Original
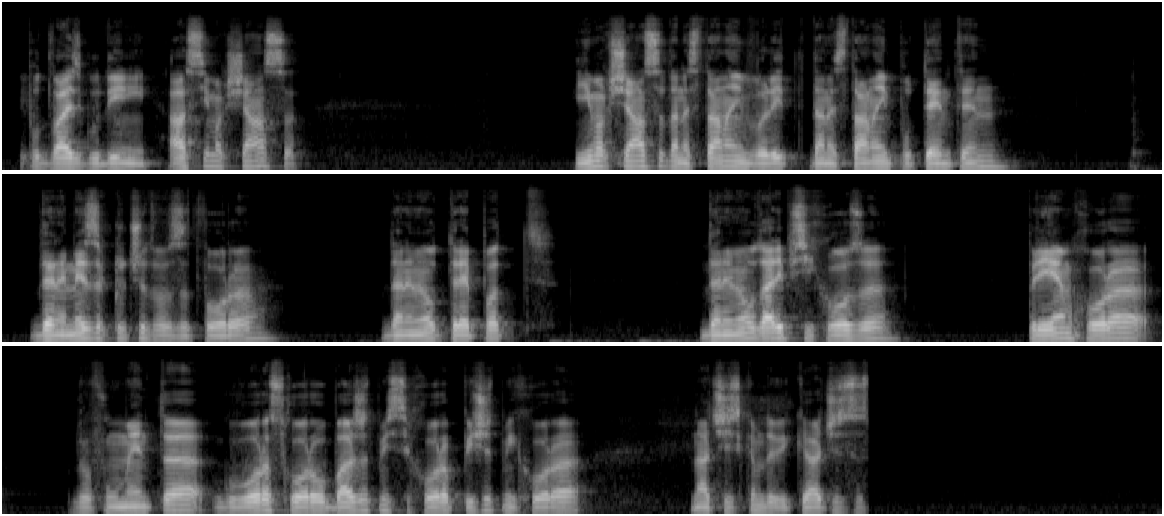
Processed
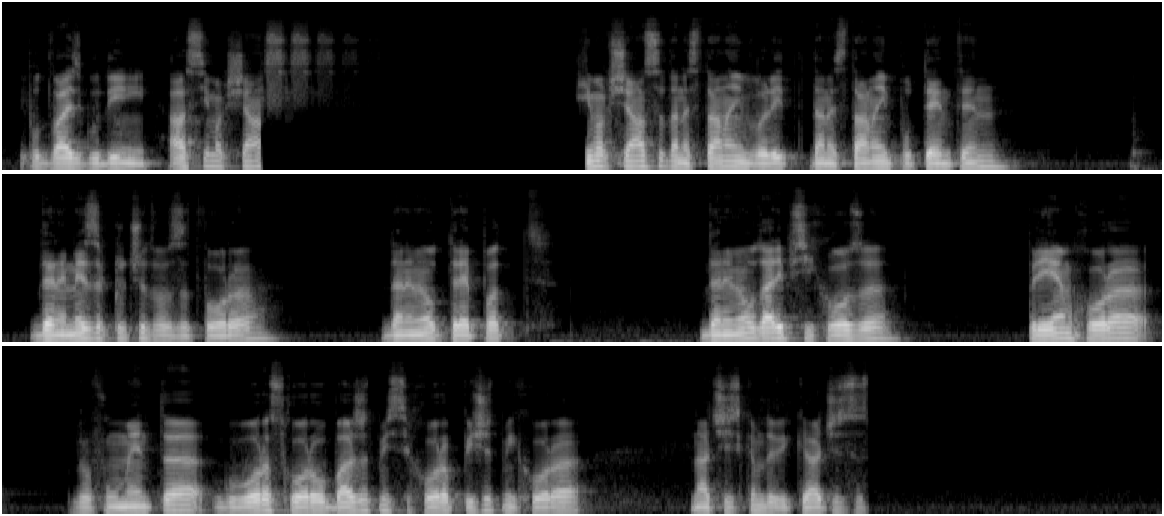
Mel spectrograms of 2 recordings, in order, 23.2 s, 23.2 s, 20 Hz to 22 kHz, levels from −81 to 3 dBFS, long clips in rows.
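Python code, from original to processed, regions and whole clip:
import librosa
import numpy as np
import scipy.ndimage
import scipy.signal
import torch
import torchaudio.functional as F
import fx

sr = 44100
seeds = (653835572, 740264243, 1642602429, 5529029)

y = fx.chain(x, sr, fx.cvsd(bps=64000),
    fx.steep_highpass(hz=1800.0, slope=48),
    fx.echo_wet_highpass(ms=168, feedback_pct=38, hz=2400.0, wet_db=-4.0), at=(1.73, 3.91))
y = scipy.signal.sosfilt(scipy.signal.butter(2, 71.0, 'highpass', fs=sr, output='sos'), y)
y = fx.tilt_shelf(y, sr, db=10.0, hz=1100.0)
y = y * librosa.db_to_amplitude(-2.0)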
